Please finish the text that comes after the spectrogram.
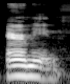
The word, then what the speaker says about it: Aramean: sister of Laban, the Aramean. Oh my gosh. Part of me wants to say Armenian, but I know that's not how that is supposed to be pronounced. Aramean.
